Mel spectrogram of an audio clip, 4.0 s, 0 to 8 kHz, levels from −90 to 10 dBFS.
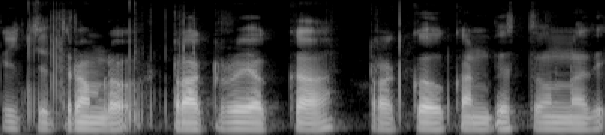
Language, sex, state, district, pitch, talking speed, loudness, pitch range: Telugu, male, Telangana, Mahabubabad, 95 Hz, 90 wpm, -21 LUFS, 95-100 Hz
